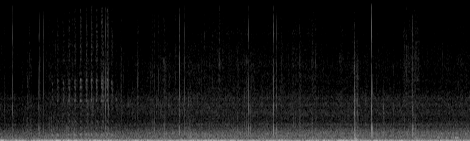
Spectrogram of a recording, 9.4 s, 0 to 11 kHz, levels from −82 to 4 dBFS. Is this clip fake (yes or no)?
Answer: no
